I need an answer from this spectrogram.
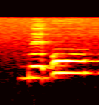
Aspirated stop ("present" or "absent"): absent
